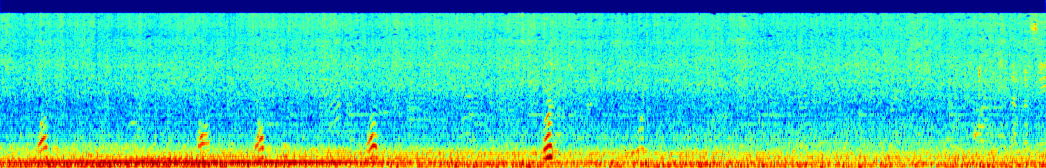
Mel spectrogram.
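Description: Inside a car driving on a wet highway in heavy rain: a steady low drone of engine and tyres on the wet road, with a faint hiss of rain on the glass. A few short rising chirps come through in the first half.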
